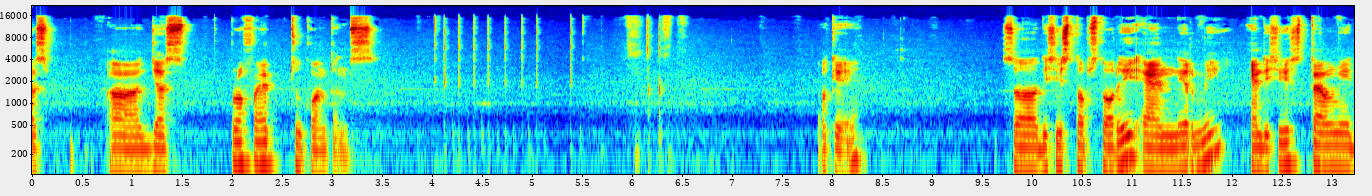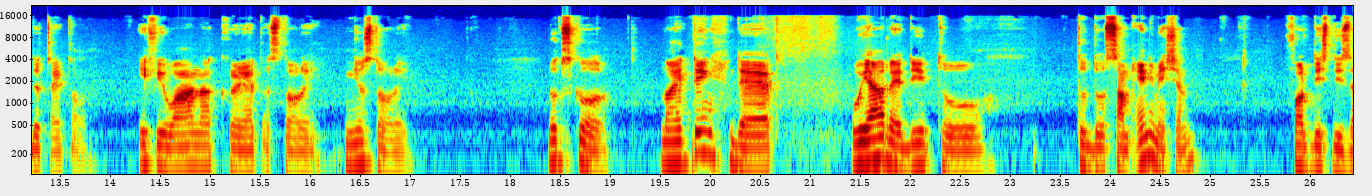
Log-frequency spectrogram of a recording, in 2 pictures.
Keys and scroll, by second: 4.3 alt+Up, 4.6 alt+Up, 4.8 alt+Up, 5.4 alt+Up, 6.0 super+-, 15.8 super+s.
